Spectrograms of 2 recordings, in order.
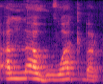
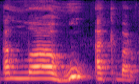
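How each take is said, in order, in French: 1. Un son w relie les deux mots. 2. Un 'hu' net est suivi directement de 'a'. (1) "tu as dit hu et tu as dit wa. On ne dit pas" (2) "on dit Allahu Akbar. Ça dit le hu, après le hu net a"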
